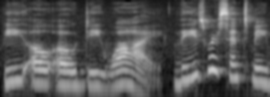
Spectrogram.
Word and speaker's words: Boody: These are bamboo PJs from a company called Booty, and it's spelled Boody.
